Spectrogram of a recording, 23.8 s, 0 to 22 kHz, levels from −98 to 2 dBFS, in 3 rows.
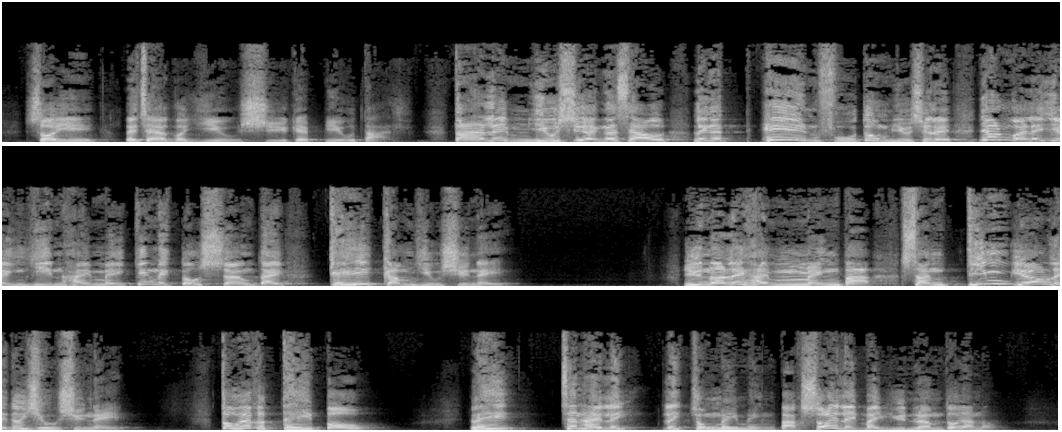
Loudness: -18 LUFS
